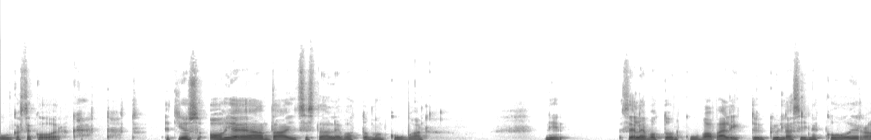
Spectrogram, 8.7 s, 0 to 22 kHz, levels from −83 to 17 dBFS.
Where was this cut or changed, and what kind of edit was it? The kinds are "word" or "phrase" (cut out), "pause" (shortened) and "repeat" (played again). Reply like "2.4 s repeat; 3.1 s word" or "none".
none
